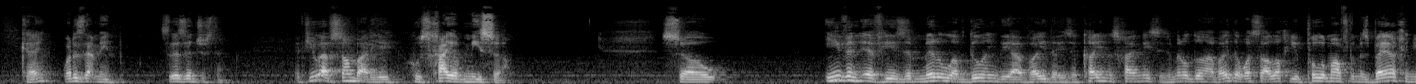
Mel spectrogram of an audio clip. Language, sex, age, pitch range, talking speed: English, male, 40-59, 115-155 Hz, 215 wpm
